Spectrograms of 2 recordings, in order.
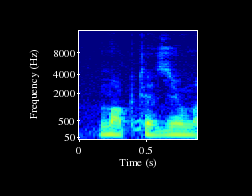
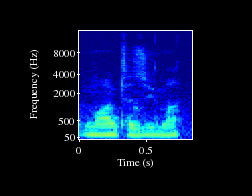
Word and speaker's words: Moctezuma: a guy by the name of Moctezuma or Montezuma, as they say here in the states, but it's Moctezuma is the appropriate pronunciation.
